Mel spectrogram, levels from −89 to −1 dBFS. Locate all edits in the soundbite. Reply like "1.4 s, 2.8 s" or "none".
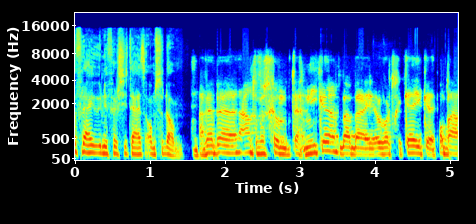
1.7 s, 3.5 s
